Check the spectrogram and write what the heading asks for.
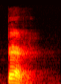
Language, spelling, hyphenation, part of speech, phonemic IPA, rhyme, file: Dutch, per, per, preposition, /pɛr/, -ɛr, Nl-per.ogg
- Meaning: 1. for each; for every; per 2. by means of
